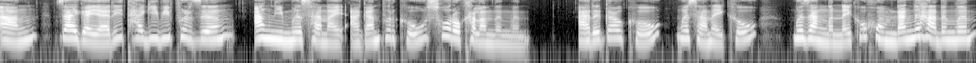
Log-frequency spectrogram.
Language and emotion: Bodo, happy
